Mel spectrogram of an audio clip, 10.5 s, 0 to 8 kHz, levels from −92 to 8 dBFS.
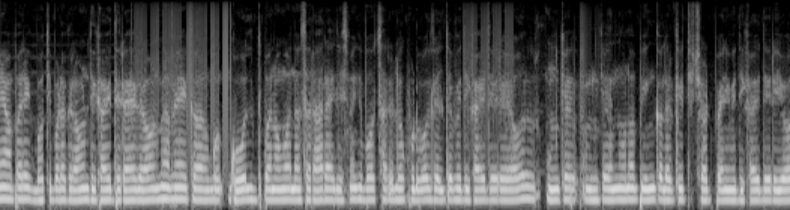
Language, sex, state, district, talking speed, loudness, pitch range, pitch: Hindi, male, Bihar, Saharsa, 280 wpm, -13 LUFS, 150-155 Hz, 155 Hz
